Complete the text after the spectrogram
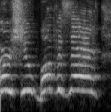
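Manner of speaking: high, loud furious scream.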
